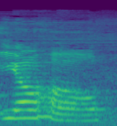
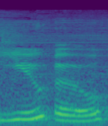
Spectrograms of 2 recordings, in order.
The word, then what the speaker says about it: Yoo-hoo: As my mother calls it Yoho. I hope she's watching. It's Yoo-hoo, Mom.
